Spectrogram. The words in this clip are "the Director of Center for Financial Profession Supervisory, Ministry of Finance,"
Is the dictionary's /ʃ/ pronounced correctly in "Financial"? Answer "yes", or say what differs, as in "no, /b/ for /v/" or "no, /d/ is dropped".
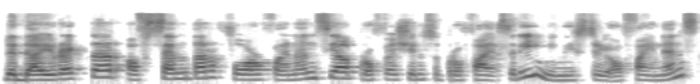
no, /s/ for /ʃ/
